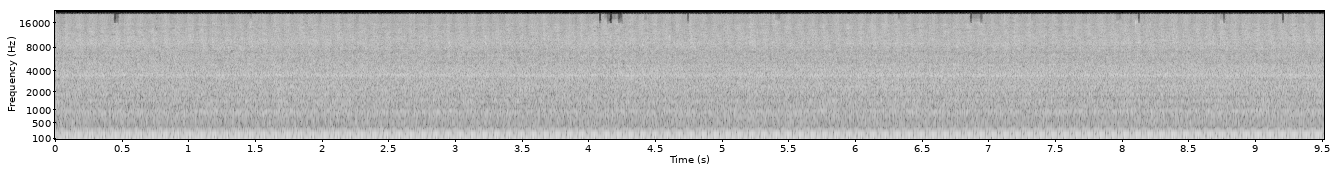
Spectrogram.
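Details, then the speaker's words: Daimler Majestic Major limousine Hemi V8, cold start on choke, a bit shaky: deep even burble, steady beat about four per second, no misses or knocks; healthy V8 idle. "well that is a nice deep Rumble that's nice that that sounds really [Music] lovely little bit cold a bit shaky sounds really nice doesn't it yeah it does"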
